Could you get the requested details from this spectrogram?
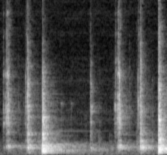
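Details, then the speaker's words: Sharp, uneven pops, about seven in three seconds, sharper as a motorcycle crankshaft is pressed together further in a modified shop press; popping mostly at the start of each pump, now far more controllable after reinforcement. "when we first start out you'll hear it pop but then it's smooth for the rest of that pump so if you're trying to get it closer without it popping it does pop a little more as you get further in because it's getting"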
